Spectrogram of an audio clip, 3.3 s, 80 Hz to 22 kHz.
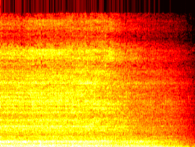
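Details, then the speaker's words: Old Mercedes-Benz V8 idles fast at startup even with the idle adjustment fully in; the throttle linkage is sticking, and the planned fix is lubricating the linkage, including the rod to the transmission. "Why is it idling so fast? I mean, the idle adjustment's all the way in."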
